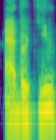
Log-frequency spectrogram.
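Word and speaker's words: abrdn: next you exited with fin mice to It's pronounced Aberdine but it's spelled a r DN all in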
